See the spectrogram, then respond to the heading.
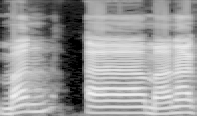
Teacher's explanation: نون ساکن کے بعد حروف حلقے میں سے حمزہ ہے، یہاں پر اظہار کریں گے۔ · کڑا زبر ہے، الف کے برابر کھینچنا ہے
